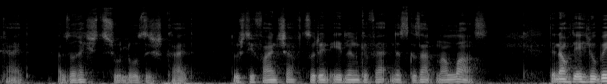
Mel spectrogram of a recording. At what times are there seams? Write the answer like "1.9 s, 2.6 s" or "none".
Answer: none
